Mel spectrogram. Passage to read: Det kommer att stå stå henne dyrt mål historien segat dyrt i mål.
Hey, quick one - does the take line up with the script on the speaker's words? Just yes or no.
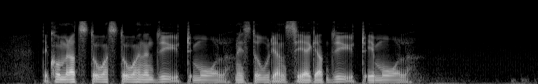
yes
